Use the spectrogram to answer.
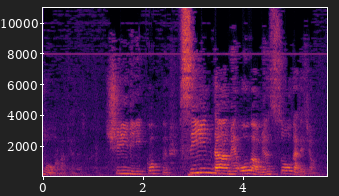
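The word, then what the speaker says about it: שׂ: sin. 왼쪽에 점이 있다는 걸 기억하시고 아까 사맥하고 같은 발음이라고 생각하시면 되겠습니다. 시옷 발음이죠.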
